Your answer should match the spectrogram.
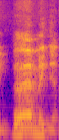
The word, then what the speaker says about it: Birmingham: like for example everyone every time you hear a US person an American person say say Birmingham they always say Birmingham yeah it's on the mind I say Birmingham yeah Birmingham okay says it's Birmingham you don't but you don't emphasize that never mind the like ham unless you go to the ham place then they really do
